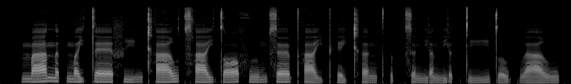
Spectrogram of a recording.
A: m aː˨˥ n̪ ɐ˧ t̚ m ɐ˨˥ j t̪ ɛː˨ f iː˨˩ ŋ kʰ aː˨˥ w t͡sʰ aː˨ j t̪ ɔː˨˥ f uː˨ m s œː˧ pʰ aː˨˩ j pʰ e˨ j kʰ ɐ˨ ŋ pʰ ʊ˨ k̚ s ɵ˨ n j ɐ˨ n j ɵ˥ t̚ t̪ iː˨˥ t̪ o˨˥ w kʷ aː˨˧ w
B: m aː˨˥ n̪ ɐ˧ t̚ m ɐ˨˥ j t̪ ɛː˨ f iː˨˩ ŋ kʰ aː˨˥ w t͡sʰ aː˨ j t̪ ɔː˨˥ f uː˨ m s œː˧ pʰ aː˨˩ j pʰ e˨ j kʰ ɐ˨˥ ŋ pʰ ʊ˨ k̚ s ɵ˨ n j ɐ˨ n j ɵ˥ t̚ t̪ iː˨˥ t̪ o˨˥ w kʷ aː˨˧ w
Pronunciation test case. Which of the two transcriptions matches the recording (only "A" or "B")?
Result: A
